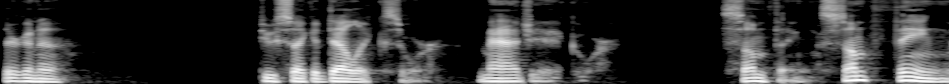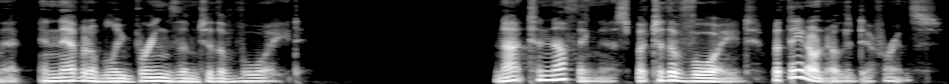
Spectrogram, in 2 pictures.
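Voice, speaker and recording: A man's voice: medium pitch, a little slow, vocal fry, long pauses, a little mellow. A man delivering an opinionated philosophical monologue in a sardonic way, leaning on rhetorical questions and emphatic repetition. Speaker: commentator delivering a solo monologue.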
